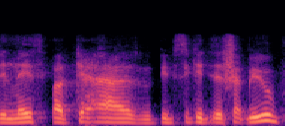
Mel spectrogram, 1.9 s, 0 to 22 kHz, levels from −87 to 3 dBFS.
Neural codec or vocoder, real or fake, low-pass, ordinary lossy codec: codec, 16 kHz in and 24 kHz out, 0.6 kbps, FocalCodec, streaming, 4096 codes; fake; 7.2 kHz; MP3, 48 kbps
